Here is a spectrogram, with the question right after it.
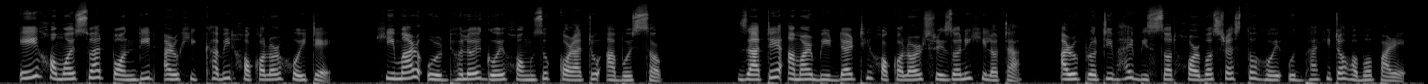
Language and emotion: Assamese, neutral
